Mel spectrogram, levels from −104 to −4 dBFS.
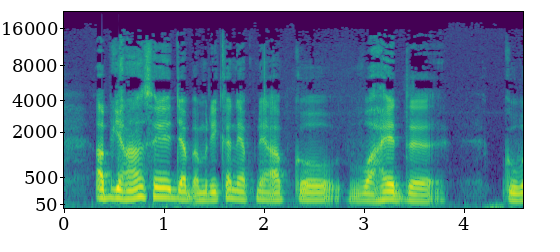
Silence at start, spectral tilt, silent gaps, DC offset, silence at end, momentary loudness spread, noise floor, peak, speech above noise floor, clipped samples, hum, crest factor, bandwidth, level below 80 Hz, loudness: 0.3 s; -6.5 dB/octave; none; under 0.1%; 0 s; 8 LU; -46 dBFS; 0 dBFS; 30 dB; under 0.1%; none; 18 dB; 15 kHz; -52 dBFS; -17 LUFS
